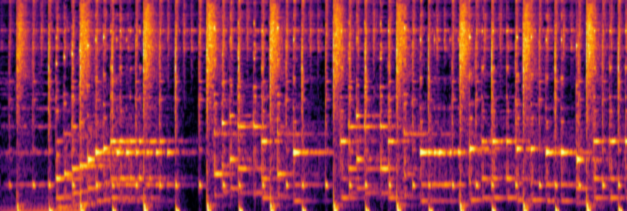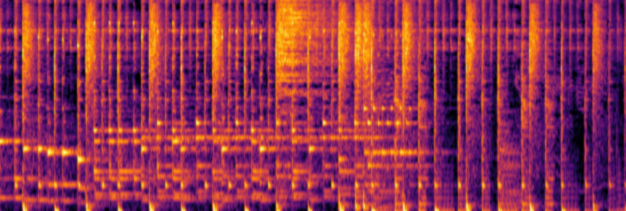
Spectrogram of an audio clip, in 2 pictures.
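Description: An upbeat instrumental pop tune with a bright synth-like melody over a steady, driving beat and bass, playing loudly with no voices throughout.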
